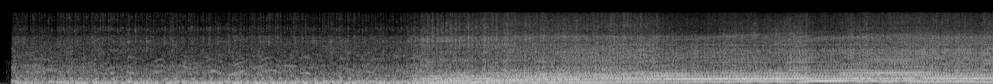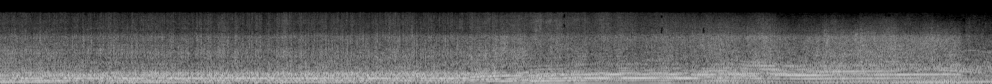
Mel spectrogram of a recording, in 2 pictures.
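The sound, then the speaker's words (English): Racing car engines roar loudly and continuously during a second-round race on a track, their pitch rising and dipping as they rev and shift gears, with the noise swelling after a quieter opening few seconds. “I mean, let's have a listen to the race here.”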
